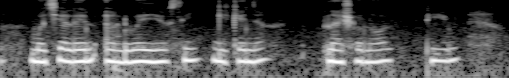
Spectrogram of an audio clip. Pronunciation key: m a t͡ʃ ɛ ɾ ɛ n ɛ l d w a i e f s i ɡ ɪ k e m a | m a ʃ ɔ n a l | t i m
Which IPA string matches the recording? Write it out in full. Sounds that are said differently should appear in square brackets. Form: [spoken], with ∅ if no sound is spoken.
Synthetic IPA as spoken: m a t͡ʃ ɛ [l] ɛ n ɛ l d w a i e f s i ɡ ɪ k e [ɲ] a | [n] a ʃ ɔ n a l | t i m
